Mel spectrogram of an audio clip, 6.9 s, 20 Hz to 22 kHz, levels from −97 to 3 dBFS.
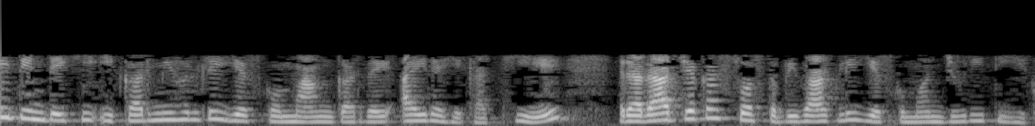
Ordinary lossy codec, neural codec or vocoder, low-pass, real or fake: none; none; 3.6 kHz; real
